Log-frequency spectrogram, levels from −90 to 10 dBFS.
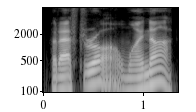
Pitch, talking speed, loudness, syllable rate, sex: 115 Hz, 220 wpm, -19 LUFS, 5.0 syllables/s, male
